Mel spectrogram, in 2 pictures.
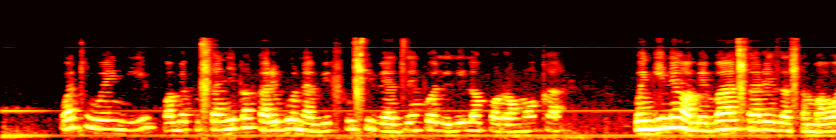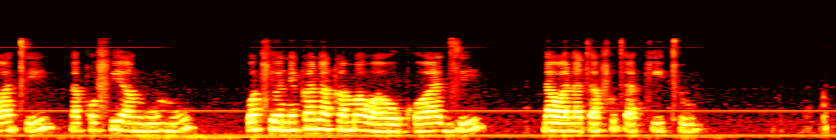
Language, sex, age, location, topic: Swahili, female, 18-24, Kisii, health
